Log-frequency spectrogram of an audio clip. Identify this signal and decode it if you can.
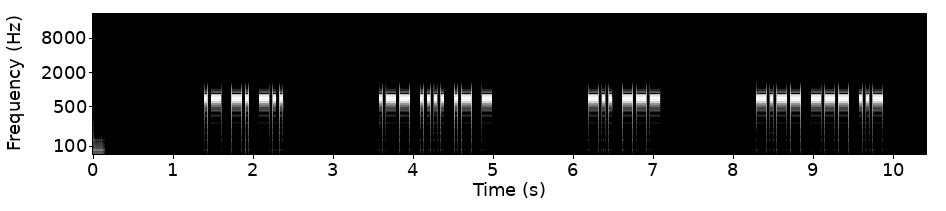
Morse code, heard as a keyed tone, about 27 wpm, 700 Hz. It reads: AND WHAT DO YOU
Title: 4x Word-Spacing - Sentences from Top 200 Words - 28wpm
